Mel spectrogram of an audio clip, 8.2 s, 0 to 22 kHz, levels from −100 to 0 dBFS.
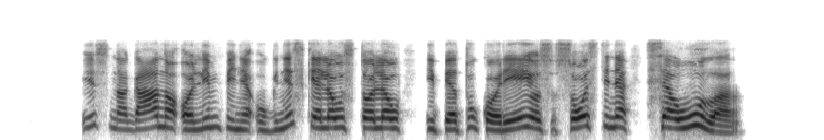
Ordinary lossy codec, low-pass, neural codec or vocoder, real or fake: Opus, 24 kbps; 7.2 kHz; none; real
